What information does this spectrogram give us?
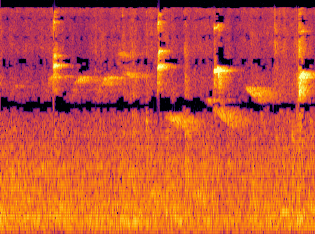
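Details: Saffron finch, known locally as the Peruvian canary, with brown plumage. It makes four short, sharp, high chirps spaced under a second apart, joined by thin whistled slurs, against quiet room background.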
